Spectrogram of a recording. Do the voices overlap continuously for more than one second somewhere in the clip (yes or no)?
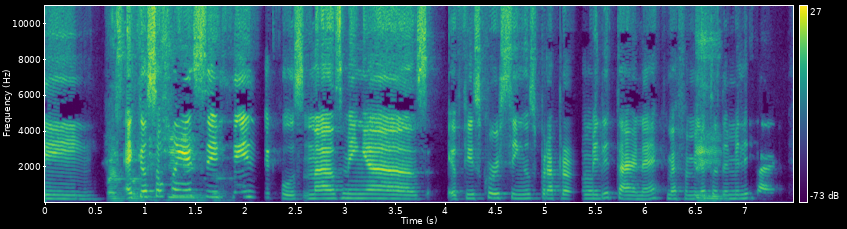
yes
